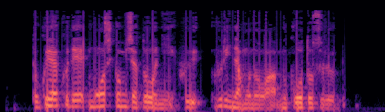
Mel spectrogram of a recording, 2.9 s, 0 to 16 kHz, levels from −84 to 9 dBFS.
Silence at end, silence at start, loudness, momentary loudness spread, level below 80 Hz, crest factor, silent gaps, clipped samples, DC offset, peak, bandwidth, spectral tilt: 0.35 s; 0.25 s; -21 LUFS; 7 LU; -46 dBFS; 18 dB; none; under 0.1%; under 0.1%; -4 dBFS; 11.5 kHz; -5.5 dB/octave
